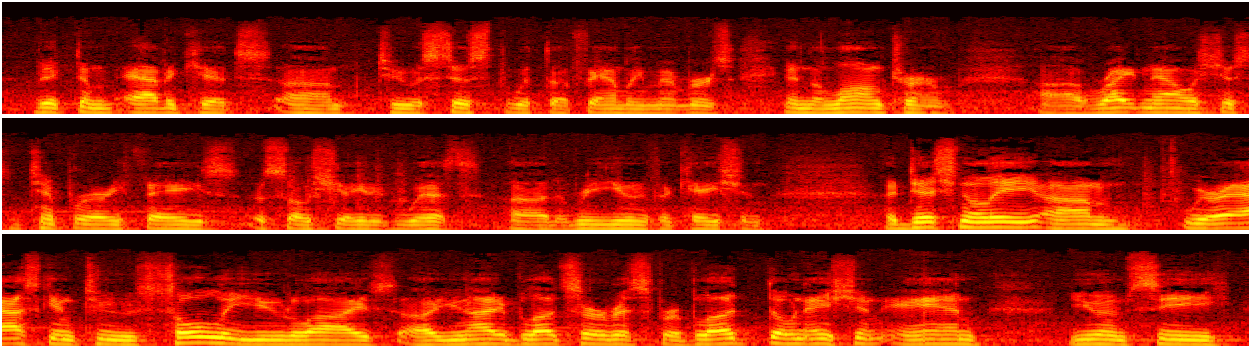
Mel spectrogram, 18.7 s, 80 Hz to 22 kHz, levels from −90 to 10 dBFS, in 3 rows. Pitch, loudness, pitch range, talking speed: 115 Hz, -22 LUFS, 110-130 Hz, 135 wpm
